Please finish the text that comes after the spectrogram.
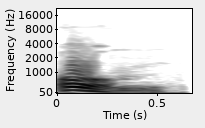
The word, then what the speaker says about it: Om: A, U, Ma, but pronounced as Om.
